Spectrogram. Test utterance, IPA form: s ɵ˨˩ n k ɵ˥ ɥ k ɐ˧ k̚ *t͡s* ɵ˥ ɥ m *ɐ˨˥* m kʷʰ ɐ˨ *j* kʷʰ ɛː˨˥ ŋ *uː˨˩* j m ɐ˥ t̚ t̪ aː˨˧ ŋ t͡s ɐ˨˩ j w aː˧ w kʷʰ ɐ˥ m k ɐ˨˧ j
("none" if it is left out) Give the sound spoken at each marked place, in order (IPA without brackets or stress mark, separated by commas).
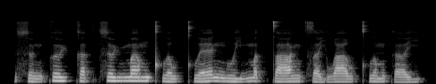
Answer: t͡s, ɐ˥, w, uː˨˩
